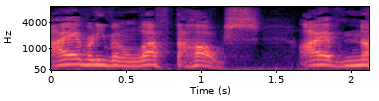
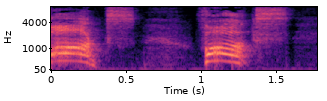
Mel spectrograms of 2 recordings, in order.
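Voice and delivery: put-on loud calling out, pitched very high; 9 semitones higher than usual. Retelling his father sticking his head out the window: retelling a loud shout.

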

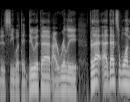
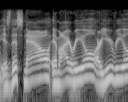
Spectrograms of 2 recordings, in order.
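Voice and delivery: mock screaming, very high and raised; 10 semitones higher, 5 dB louder than usual. Recalling a character's scene, imitating Dolores screaming.

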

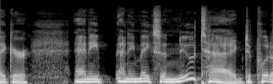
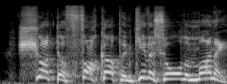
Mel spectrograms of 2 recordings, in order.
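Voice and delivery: put-on very high yell in Australian accent; 12 semitones higher than usual. Retelling how a partner storms into the bank, imitating Luke's Australian-accented yell. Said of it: "in his Australian accent".

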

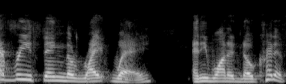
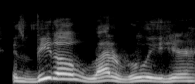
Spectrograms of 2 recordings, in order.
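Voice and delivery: mock timid, small, meek voice. Retelling asking an old guy at gate b for someone, imitating a meek voice. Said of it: "all meek sounding".

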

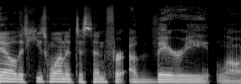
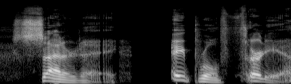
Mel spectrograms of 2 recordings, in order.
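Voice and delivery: put-on very old man's hyped monster truck announcer voice. Redoing a phrase that just came out sounding funny: old man doing Monster Truck voice. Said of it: "That's like a very old man doing Monster Truck voice".

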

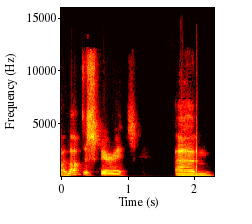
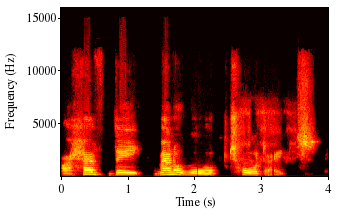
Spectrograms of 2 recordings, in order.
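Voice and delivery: very slow, deliberate newsreader-style presenter voice; 3 semitones higher than usual. Retelling how a rival music-channel presenter read out tour dates: imitating Dante Benuto's way of talking. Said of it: "he used to talk like this".

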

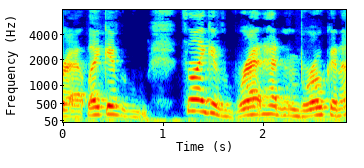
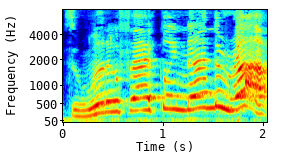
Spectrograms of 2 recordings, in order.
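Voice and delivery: put-on radio dj voice, much higher pitched; 10 semitones higher, 5 dB louder than usual. Talking about someone's radio voice, the speaker does Wells's radio DJ voice. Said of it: "Your radio voice is just mine".

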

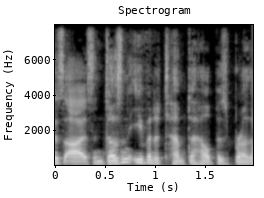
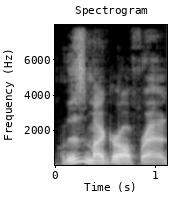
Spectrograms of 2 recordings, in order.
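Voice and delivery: ordinary talk

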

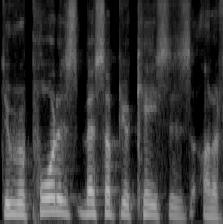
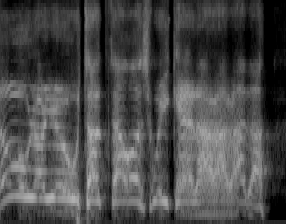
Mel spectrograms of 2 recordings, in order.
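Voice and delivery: very high, slow, sputtering screaming rant. Retelling how an inspector got on the phone: imitating someone screaming. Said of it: "gets on the phone screaming".

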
